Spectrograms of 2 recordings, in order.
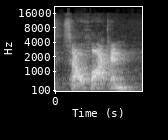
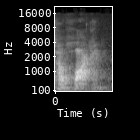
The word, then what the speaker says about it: Sahuagin: That is actually how you pronounce it, honestly. It is Sahuagin. I know it's not spelled that way. I don't know why it's pronounced that way, but it's pronounced Sahuagin.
